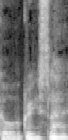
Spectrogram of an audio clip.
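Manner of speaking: muttered under breath. Imagining a film character driving off after a rival's fall, the speaker voices him: muttered under breath. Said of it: "he's like under his breath".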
